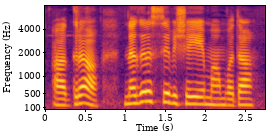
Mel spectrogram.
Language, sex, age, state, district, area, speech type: Sanskrit, female, 30-45, Karnataka, Bangalore Urban, urban, read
